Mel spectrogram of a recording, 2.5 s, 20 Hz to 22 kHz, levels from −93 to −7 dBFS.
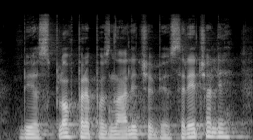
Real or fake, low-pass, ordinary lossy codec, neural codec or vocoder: real; 14.4 kHz; none; none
